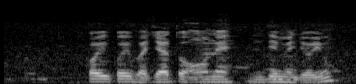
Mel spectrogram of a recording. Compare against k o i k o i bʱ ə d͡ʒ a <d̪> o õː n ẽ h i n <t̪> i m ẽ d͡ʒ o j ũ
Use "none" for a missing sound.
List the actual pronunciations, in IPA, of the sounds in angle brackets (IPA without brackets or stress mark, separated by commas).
t̪, d̪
